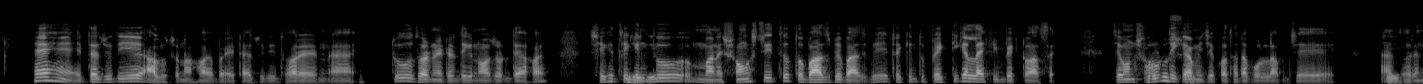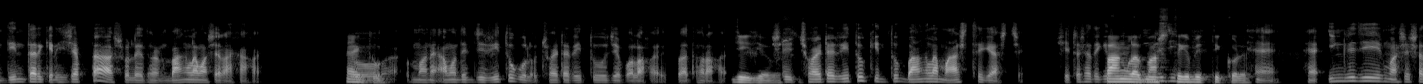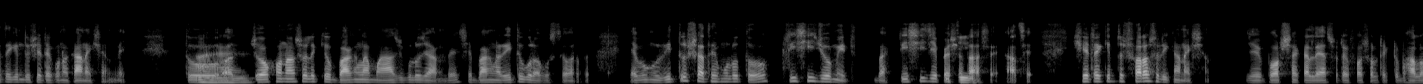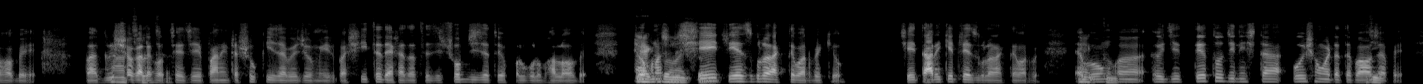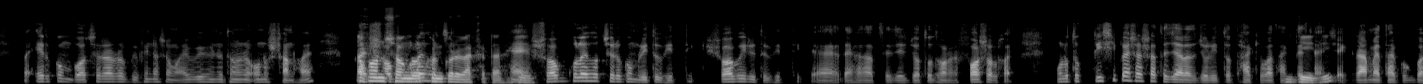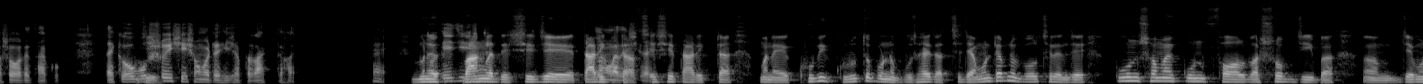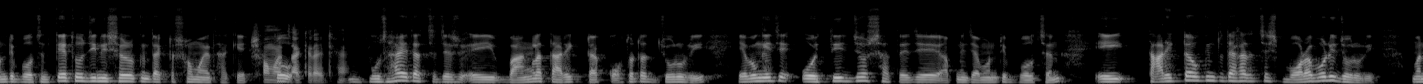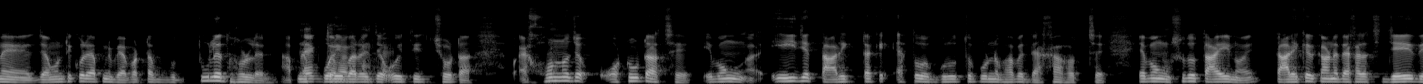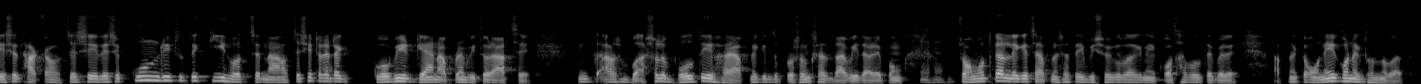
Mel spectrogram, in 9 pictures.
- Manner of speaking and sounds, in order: tapping; in English: "প্র্যাকটিক্যাল লাইফ ইমপ্যাক্ট"; "বাংলা" said as "পাংলা"; in English: "ট্রেস"; in English: "ট্রেস"; "বছর" said as "বছের"
- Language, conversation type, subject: Bengali, podcast, বঙ্গাব্দ বা নতুন বছরের কোন রীতি আপনাদের বাড়িতে অটুট আছে কি?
